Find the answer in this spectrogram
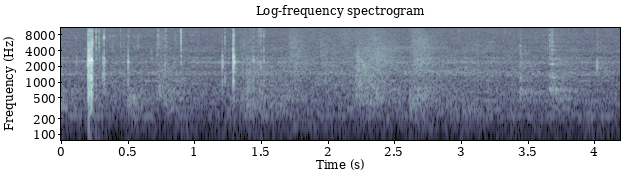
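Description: Small plastic lab containers being handled: one sharp click just after the start, a second strong click about a second later, and several lighter clicks and taps. A brief soft rustle follows, with one more click near the end, over a faint steady hiss.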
